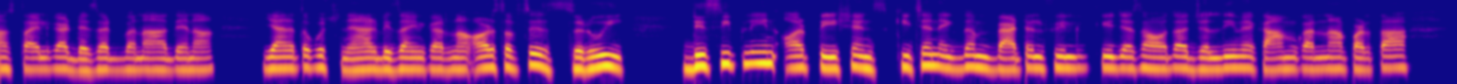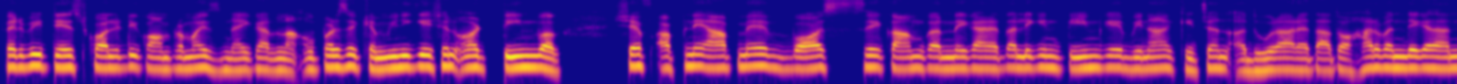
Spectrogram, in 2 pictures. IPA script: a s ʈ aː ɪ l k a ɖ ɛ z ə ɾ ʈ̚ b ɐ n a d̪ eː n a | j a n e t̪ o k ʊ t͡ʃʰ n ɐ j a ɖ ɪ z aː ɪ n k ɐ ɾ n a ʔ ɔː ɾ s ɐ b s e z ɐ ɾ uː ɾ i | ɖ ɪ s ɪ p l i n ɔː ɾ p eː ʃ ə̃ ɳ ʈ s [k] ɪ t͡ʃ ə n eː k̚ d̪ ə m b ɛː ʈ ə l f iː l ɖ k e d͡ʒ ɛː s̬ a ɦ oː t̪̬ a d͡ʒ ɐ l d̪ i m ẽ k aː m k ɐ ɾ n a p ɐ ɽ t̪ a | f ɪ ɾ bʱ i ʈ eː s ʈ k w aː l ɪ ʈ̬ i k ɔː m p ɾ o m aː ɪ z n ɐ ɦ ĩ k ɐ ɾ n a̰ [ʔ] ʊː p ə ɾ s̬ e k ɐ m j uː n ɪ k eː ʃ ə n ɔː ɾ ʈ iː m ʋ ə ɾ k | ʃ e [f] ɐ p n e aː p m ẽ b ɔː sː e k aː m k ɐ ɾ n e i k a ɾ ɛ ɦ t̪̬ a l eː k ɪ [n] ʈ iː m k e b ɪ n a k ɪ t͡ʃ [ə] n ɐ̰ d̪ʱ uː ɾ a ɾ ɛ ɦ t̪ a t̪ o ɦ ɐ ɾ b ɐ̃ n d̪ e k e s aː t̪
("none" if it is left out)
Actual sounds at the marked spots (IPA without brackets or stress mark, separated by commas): k, ʔ, f, n, ə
